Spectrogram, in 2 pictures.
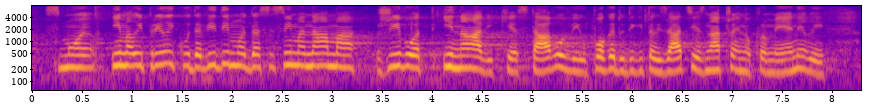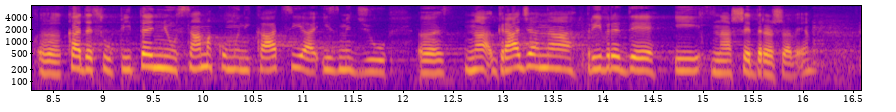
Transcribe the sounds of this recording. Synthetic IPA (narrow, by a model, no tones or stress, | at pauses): smo̞imalipɾiːlikud̪aʋid̪imo̞d̪ase̞sʋimanama | ʒiʋo̞t̪inaːʋike̞st̪aʋo̞ʋiupo̞ɡled̪ud̪iɡit̪alizaːt̪sije̞znat͡ʂajno̞pɾo̞mjeːnili | kad̪asuːpiːt̪aɲusaːmako̞munikaːt̪sijaʔizme̞d͡ʑu | naɡɾad͡ʑanapɾiʋɾe̞d̪e̞ | inaʃe̞d̪r̩ʒaʋe̞̰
